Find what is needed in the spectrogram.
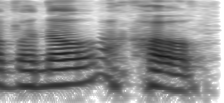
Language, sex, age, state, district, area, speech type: Maithili, female, 45-60, Bihar, Darbhanga, urban, spontaneous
